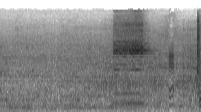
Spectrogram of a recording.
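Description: A single vehicle horn toot, a held tone of under a second about two seconds in, over steady outdoor background noise. A sharp crack comes right at the end.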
